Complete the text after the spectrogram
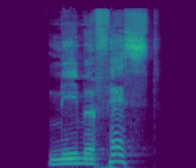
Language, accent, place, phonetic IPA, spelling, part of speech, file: German, Germany, Berlin, [ˌneːmə ˈfɛst], nehme fest, verb, De-nehme fest.ogg
- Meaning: inflection of festnehmen: 1. first-person singular present 2. first/third-person singular subjunctive I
